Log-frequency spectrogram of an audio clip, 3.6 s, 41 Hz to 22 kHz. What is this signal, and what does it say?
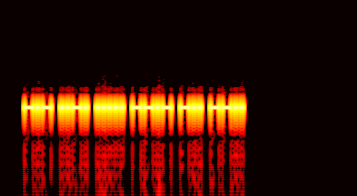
Morse code, heard as a keyed tone, about 37 wpm, 700 Hz. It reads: KF5QDZ
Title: USA Call Signs - 6 Characters - 6x Character Spacing - 40wpm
